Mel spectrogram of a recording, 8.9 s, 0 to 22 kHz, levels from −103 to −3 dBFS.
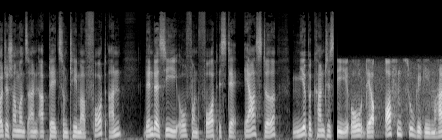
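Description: Right after "der erste mir bekannte", at about 6.66 s, the sound drops out for around 80 ms and comes back duller and boxier, with nothing above about 3.8 kHz, a level shift of roughly 5 dB, and a new background noise sitting roughly 30 dB under the speech. It stays that way to the end. That pattern points to the input likely switching to a poorer device mid-recording, such as another mic or a headset's call profile.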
